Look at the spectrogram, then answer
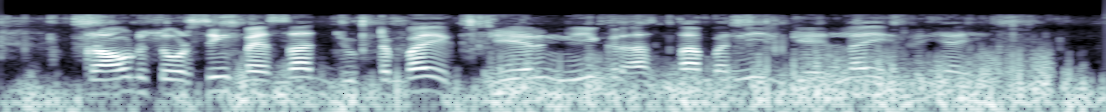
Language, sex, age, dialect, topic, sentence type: Maithili, male, 31-35, Bajjika, banking, statement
